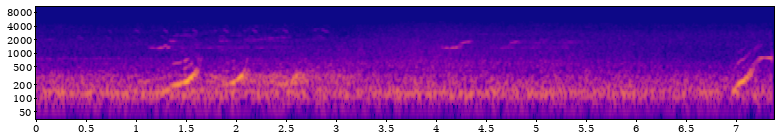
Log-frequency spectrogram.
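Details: Humpback whale song: rising upsweeping moans near the start and end, with faint high whistled tones drifting between them over a steady low underwater rumble.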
